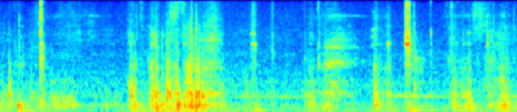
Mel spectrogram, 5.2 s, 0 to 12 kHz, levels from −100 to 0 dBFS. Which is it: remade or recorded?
recorded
